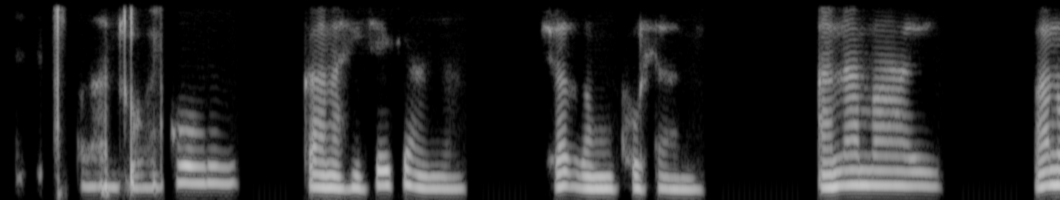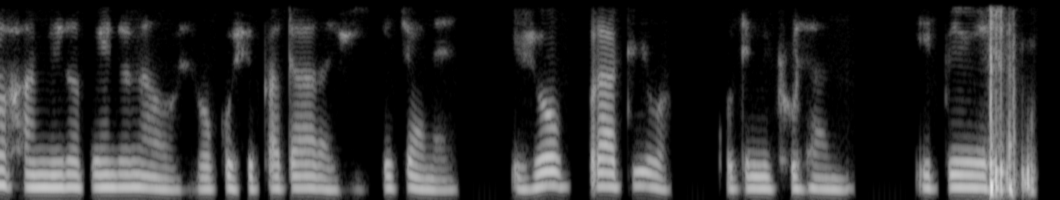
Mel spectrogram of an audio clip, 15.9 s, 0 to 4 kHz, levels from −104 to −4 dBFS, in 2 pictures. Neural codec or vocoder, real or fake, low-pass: autoencoder, 48 kHz, 32 numbers a frame, DAC-VAE, trained on Japanese speech; fake; 3.6 kHz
